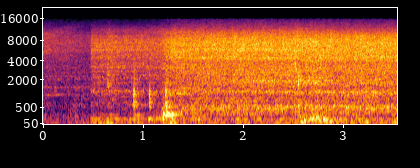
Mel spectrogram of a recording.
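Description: Steam hisses steadily from a covered pot of Bahamian lima bean soup with tomatoes and celery as the lid is lifted, a broad, close, continuous rush that swells after a soft start and holds to the end.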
